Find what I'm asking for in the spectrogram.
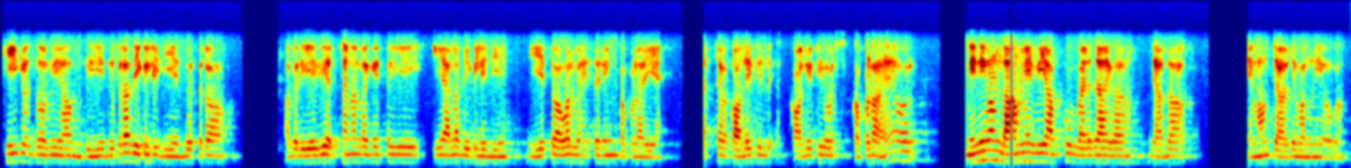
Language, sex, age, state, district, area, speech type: Hindi, male, 60+, Madhya Pradesh, Balaghat, rural, conversation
